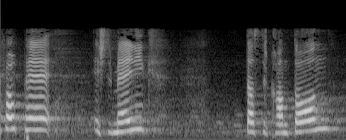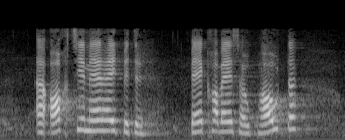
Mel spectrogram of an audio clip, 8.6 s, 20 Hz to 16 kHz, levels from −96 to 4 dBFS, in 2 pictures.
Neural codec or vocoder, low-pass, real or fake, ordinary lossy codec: none; 7.2 kHz; real; none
